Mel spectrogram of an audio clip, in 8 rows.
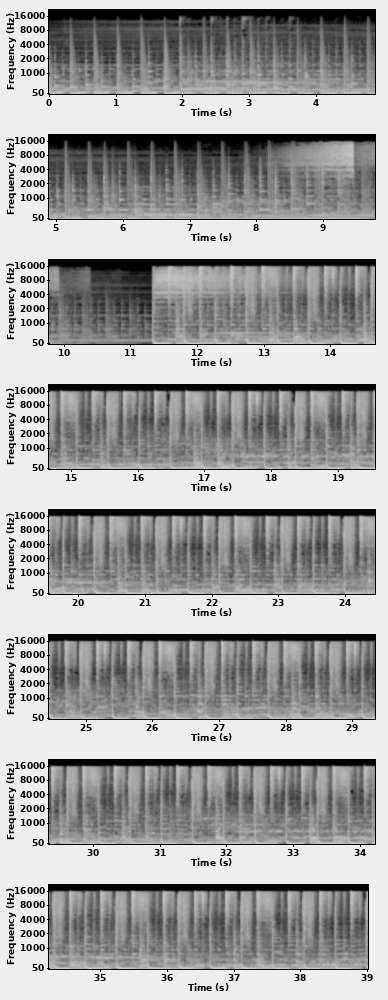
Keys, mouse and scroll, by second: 2.2-6.2 drag, 2.9 KP_0, 3.0 KP_Enter, 6.2 shift+d, 7.9 r, 30.1-39.0 drag, 30.1 shift+d.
